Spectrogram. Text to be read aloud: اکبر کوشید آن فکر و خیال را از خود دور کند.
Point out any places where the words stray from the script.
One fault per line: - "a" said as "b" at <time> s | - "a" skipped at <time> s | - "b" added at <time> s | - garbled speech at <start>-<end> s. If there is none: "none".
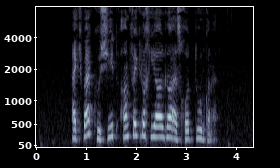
none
